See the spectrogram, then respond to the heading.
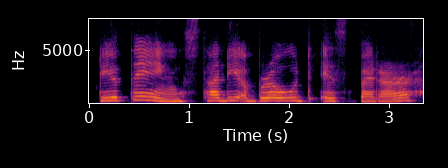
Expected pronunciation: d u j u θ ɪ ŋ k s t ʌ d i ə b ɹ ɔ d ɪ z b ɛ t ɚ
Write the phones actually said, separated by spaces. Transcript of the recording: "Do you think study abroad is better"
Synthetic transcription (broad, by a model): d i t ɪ ŋ s t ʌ d i ə b ɹ ɔ d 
